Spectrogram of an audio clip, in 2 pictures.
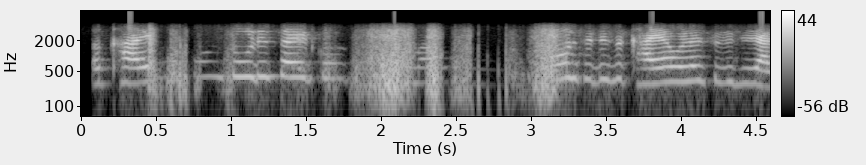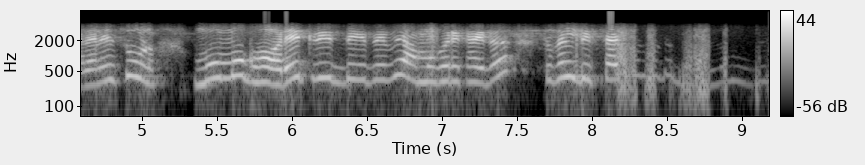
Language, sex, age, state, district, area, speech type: Odia, female, 18-30, Odisha, Cuttack, urban, conversation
